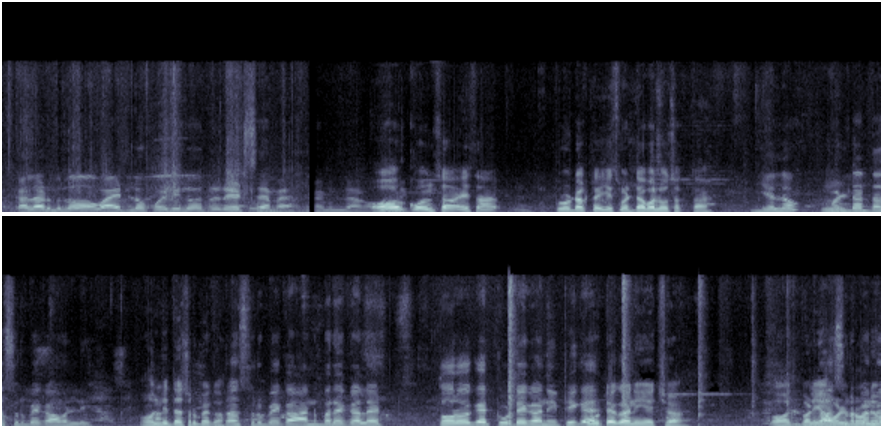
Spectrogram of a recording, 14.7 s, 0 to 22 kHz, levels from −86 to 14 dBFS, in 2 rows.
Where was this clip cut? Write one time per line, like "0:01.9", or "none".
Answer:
0:02.5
